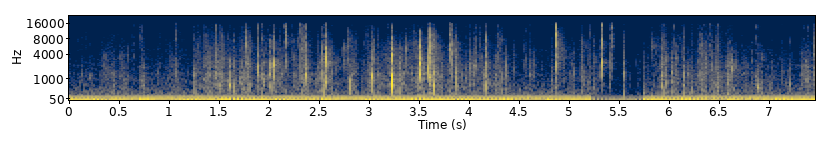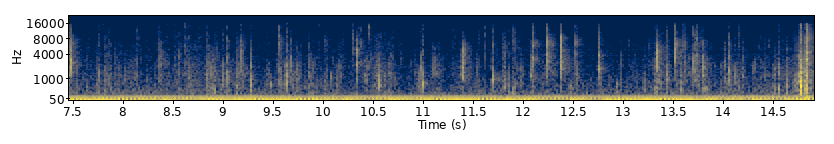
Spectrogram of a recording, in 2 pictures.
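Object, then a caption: Small plastic sweets bag. A small, colourful plastic sweets bag (Rainbow Drops) is held in one hand beside the mic and squeezed and crinkled with the fingers. Irregular, bright crackles and crinkles ride over a steady low hum, broken by a brief near-silent gap around five seconds.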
